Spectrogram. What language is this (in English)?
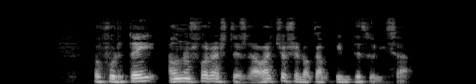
Aragonese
